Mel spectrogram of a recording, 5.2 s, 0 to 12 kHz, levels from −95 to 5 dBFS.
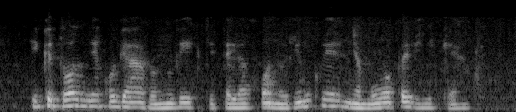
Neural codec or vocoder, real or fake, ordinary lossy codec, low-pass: codec, 16 kHz, 16 kbps, FreqCodec, smaller model; fake; Opus, 16 kbps; 7.2 kHz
